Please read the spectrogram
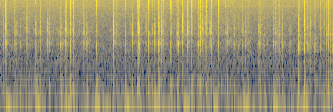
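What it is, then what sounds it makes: Cardboard book box set. Long nails tap and scratch fast on the glossy printed front of a large cardboard slipcase full of books, standing upright on a table. Many short, dry clicks and scrapes come in a quick, fairly steady run, with a low thumpy body and brief bright ticks that die away at once.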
